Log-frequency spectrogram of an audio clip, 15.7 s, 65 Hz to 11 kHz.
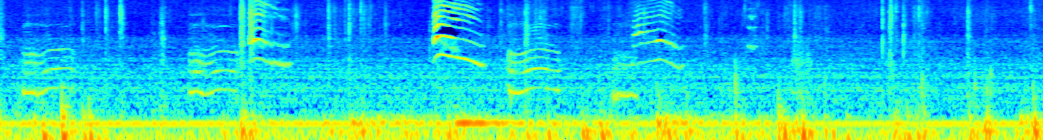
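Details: Bedtime with Gaia's young kittens, born March 14, 2017, indoors with their tabby mother. Repeated thin kitten mews come in short bursts every one to two seconds, some rising then falling, with soft rustling and a low hum underneath.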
